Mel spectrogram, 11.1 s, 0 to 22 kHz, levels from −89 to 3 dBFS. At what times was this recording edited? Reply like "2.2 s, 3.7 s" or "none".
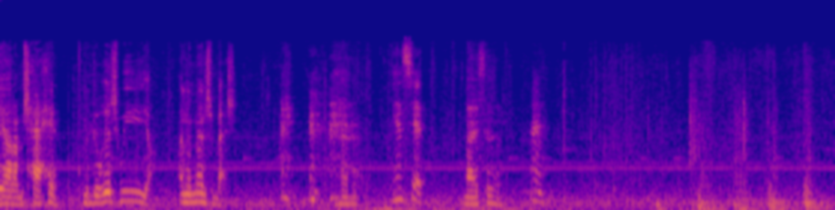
4.3 s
